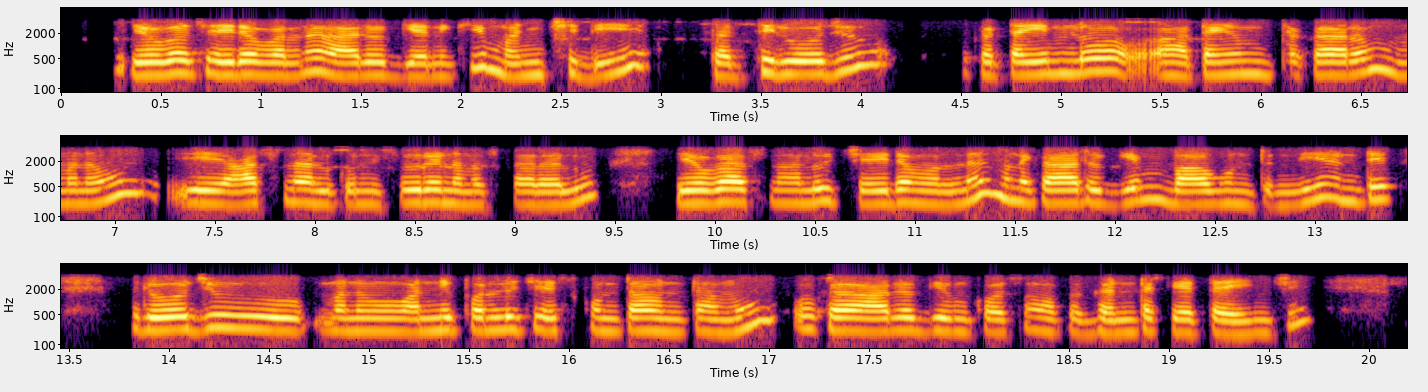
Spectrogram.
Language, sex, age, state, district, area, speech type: Telugu, female, 45-60, Andhra Pradesh, Nellore, urban, conversation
